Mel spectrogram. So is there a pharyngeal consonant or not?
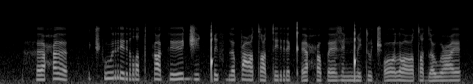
yes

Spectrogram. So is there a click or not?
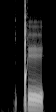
yes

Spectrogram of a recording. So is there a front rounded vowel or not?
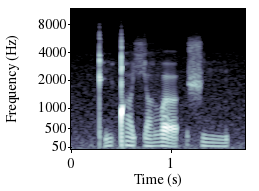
no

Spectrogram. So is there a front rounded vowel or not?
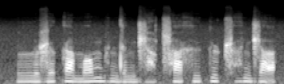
yes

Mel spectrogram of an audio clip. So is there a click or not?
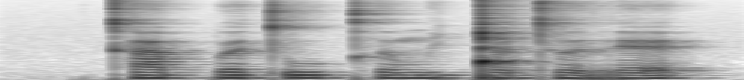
yes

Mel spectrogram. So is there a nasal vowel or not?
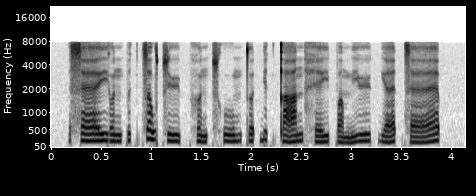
no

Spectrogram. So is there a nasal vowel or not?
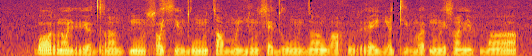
yes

